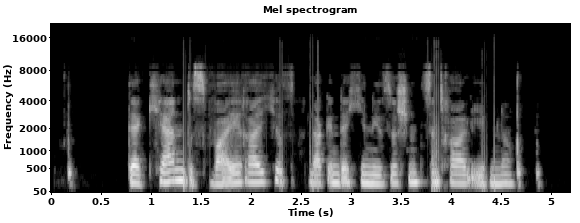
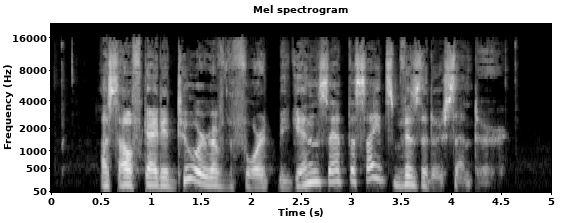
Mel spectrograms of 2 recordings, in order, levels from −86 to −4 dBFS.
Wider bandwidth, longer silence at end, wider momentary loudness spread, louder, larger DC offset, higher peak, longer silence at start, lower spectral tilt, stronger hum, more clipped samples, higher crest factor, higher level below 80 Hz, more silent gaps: second, 11 kHz vs 16.5 kHz; second, 0.3 s vs 0.45 s; about the same, 12 LU vs 11 LU; second, -21 LUFS vs -17 LUFS; neither; second, -4 dBFS vs 0 dBFS; second, 0.15 s vs 0.5 s; first, -5 dB/octave vs -1.5 dB/octave; neither; neither; about the same, 18 dB vs 20 dB; about the same, -60 dBFS vs -62 dBFS; neither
